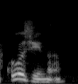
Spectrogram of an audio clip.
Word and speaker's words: Kulagina: Colagina se escreve K-U-L-A-G-I-N-A. Colagina.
